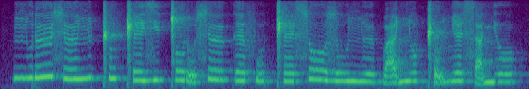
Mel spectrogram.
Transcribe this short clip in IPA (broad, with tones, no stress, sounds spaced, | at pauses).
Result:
ɲ u˨ ɾ øː˦ s øː˨ ɲ ʏ˦ ǁ u˦ ǁ e˨ zʲ ʉ˨ ǀ o˨ ɾ ṵ˨ s øː˦˨ k ɛ˨ f ṵ˦˨ ǁ ɛ˨ s o˦˨ z u˨ ɲ ʏː˨ b a̰˦˨ ɲ ɔ˦ ǁ o̰˨ ʎ ɛ˦ s a̰˨ nʲ o˦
